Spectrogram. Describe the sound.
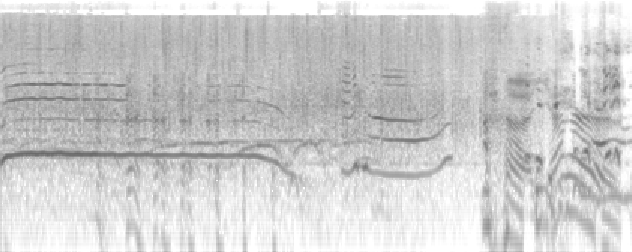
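A loud, dense burst of applause with steady clapping, mixed with sustained whoops and cheering voices, ending with excited vocal shouts over the last of the clapping.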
